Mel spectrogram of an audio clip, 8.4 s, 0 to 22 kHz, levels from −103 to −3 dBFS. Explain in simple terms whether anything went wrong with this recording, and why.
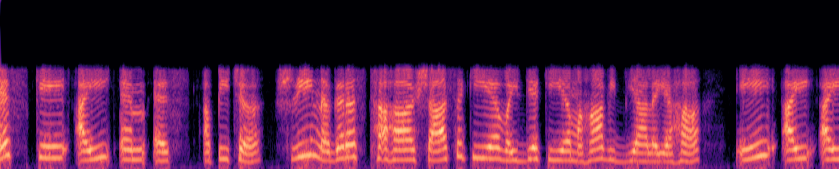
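Something did go wrong, and it lasts the whole clip, start to finish. The speech sounds squeezed and grainy, with nothing at all above about 4.1 kHz, so it's dull and boxy, like an old phone line. That's most likely heavy Opus compression: the encoder was starved of data, cut the range down to narrowband and roughly patched over the detail it couldn't afford, which leaves that rough, noisy texture on everything.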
